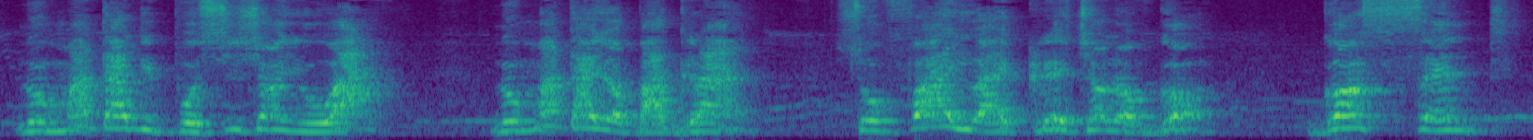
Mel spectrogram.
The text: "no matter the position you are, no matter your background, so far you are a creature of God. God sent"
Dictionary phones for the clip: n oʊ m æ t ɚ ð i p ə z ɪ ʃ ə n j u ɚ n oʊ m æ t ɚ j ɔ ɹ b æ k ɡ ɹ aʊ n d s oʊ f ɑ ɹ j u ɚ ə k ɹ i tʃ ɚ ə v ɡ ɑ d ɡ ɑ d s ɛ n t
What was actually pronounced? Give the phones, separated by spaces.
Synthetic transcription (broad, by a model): n oʊ m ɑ t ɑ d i p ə s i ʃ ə n j u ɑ n oʊ m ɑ t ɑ j ɔ b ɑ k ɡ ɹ aʊ n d s oʊ f ɑ j u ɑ ə k ɹ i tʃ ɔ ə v ɡ ɑ d ɡ ɑ d s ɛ n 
